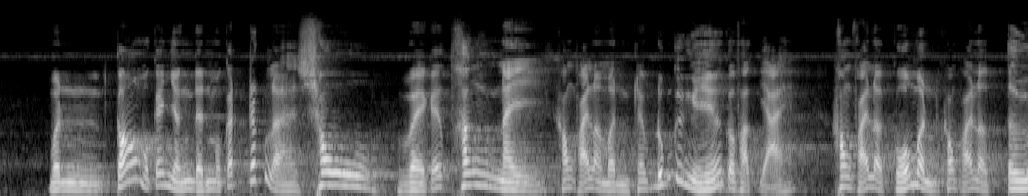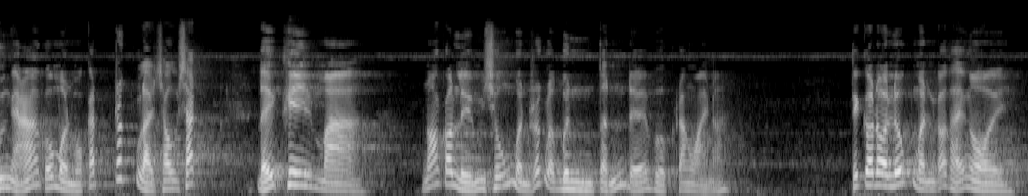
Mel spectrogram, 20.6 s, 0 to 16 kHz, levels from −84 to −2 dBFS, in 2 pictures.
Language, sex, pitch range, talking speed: Vietnamese, male, 120-165 Hz, 200 wpm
